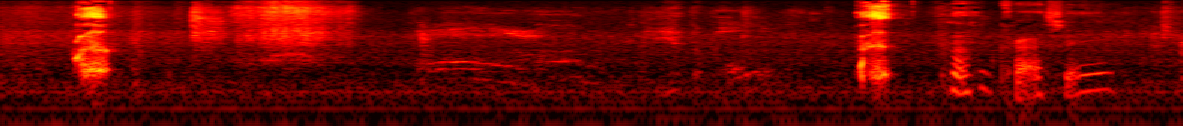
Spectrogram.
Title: weird hiccup burps while watching tv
